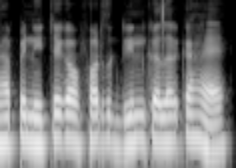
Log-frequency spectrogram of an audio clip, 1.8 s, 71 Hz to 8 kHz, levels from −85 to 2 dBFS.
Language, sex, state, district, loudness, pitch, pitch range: Hindi, male, Jharkhand, Garhwa, -14 LUFS, 155 Hz, 150-160 Hz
